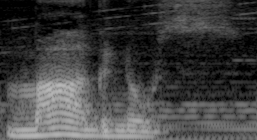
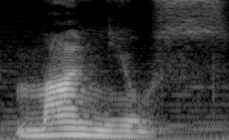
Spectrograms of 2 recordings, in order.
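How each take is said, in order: First: A hard g is followed by n. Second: The g and n merge into 'ny'. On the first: This is the classical pronunciation. "In classical pronunciation" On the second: This is the church pronunciation. "In ecclesiastical"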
